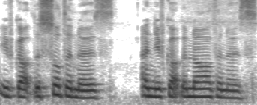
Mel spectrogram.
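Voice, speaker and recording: A woman speaks at a medium pitch with a northwest English accent and ordinary pitch variation. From northwest England. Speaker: vlogger. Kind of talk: casual chat.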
